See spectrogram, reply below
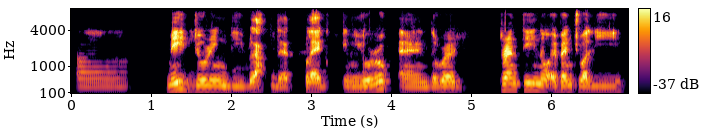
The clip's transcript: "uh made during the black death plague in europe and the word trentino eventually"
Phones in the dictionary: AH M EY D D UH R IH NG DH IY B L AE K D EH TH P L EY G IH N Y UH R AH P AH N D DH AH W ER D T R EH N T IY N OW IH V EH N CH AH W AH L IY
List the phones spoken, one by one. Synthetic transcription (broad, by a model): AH M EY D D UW R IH NG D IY B L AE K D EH T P L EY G IH N Y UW R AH P AH N D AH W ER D T W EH N T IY N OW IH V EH N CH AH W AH L IY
